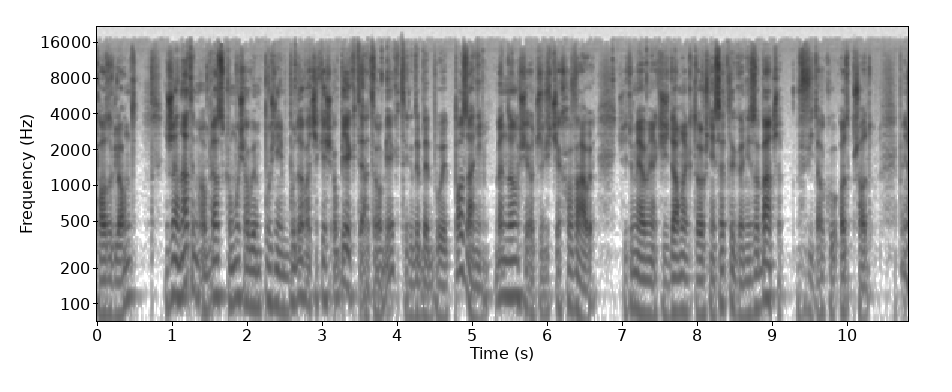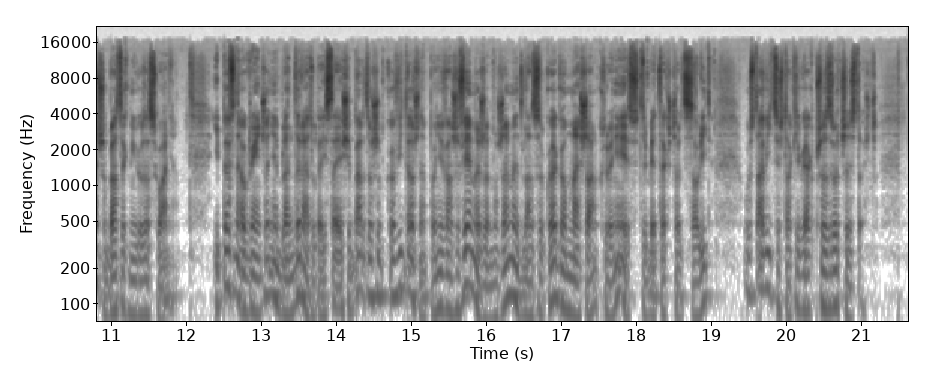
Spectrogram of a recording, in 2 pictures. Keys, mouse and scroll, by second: 2.8 shift+a, 4.4-6.9 middle drag, 6.9-8.9 drag, 7.7 right click, 9.1 KP_7, 9.6 KP_1, 11.2-13.1 right drag, 14.6-18.1 shift+middle drag, 18.1-19.8 drag, 19.0 right click, 19.8 middle click.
